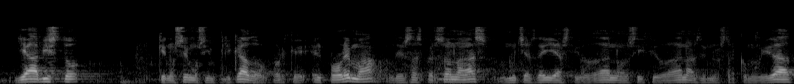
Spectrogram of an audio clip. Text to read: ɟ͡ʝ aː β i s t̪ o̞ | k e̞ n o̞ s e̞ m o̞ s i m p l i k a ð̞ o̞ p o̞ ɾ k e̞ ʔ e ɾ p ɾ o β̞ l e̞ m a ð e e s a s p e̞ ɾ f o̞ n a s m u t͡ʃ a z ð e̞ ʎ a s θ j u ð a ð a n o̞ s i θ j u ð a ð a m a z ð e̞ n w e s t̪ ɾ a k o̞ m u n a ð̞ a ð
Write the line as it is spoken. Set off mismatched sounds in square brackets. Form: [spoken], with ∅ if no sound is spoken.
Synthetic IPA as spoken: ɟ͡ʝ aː β i s t̪ o̞ | k e̞ n o̞ s e̞ m o̞ s i m p l i k a ð̞ o̞ p o̞ ɾ k e̞ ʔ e [l] p ɾ o β̞ l e̞ m a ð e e s a s p e̞ ɾ [s] o̞ n a s m u t͡ʃ a z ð e̞ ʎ a s θ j u ð a ð a n o̞ s i θ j u ð a ð a [n] a z ð e̞ n w e s t̪ ɾ a k o̞ m u n [i] ð̞ a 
